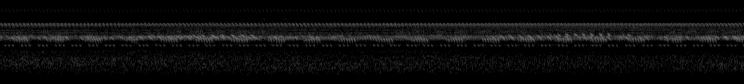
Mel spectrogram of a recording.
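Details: A chorus of bell crickets and other crickets in Narita, Chiba Prefecture, Japan, captured on a TASCAM Portacapture X8: softer overlapping shrill trills and quick pulsing chirps rising and falling over a continuous high insect hum.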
